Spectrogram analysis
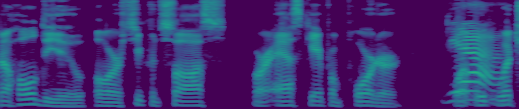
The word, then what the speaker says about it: Secret SOS: And then you can find us, we've been talking about the name of the company, Secret Sauce, but it's spelled a little funky. It's Secret SOS.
